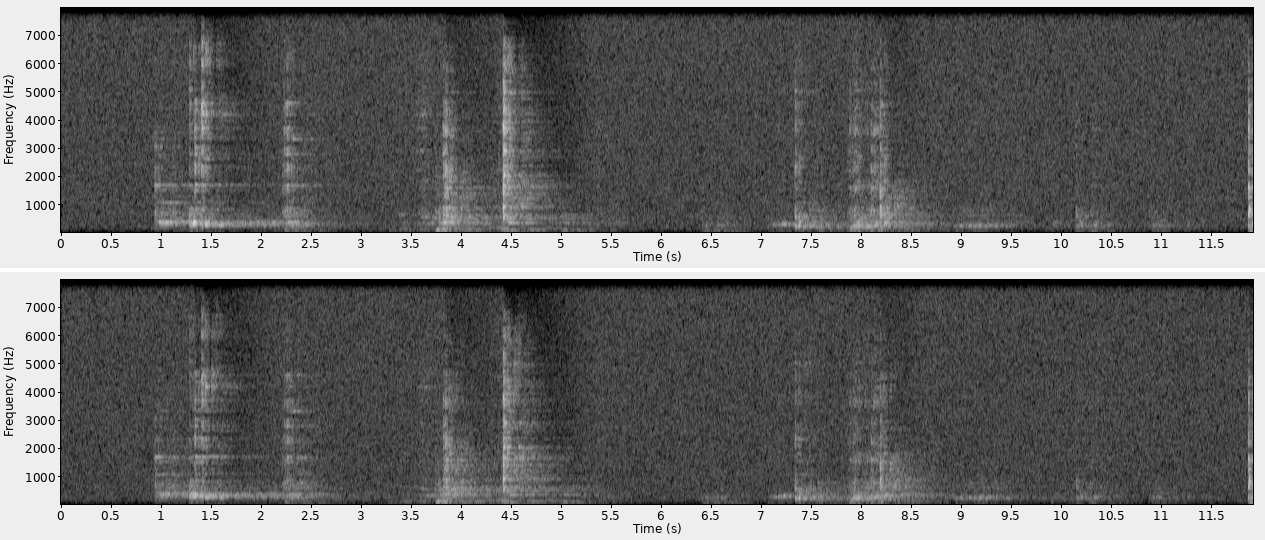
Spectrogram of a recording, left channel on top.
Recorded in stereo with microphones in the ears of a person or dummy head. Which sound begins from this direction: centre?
Dishes clattering, at 0.9 s.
